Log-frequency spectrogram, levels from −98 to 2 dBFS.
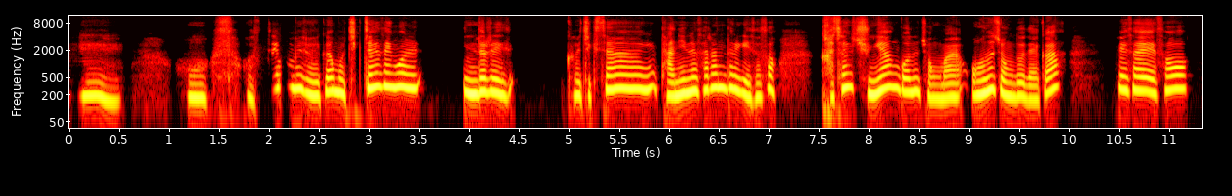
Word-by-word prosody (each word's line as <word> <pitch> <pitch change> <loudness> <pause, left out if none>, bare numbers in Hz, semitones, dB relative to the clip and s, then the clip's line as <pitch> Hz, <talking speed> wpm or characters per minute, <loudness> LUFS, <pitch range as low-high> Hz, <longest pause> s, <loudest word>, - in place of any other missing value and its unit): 예. 180 -7 -2 0.7
어 180 -1 0 0.4
어떻게 235 - -9
보면 285 -3 +1
저희가 215 +3 +1
뭐 235 -2 +3
직장 290 +8 0
생활인들이 240 -8 +2 0.5
그 200 - -4
직장 275 - +1
다니는 210 +6 +3
사람들에게 280 -1 +1
있어서 185 +7 -2 0.4
가장 295 +2 -1
중요한 280 +3 +1
거는 240 -1 +1
정말 175 0 -3
어느 215 +6 +4
정도 195 -7 -1
내가 185 - -2 0.6
회사에서 260 +1 +1
240 Hz, 270 characters per minute, -22 LUFS, 195-280 Hz, 0.7 s, 어느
